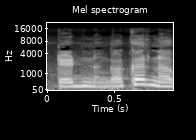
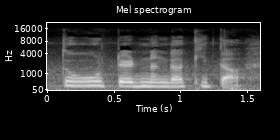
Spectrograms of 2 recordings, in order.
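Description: First: "ਢਿੱਡ ਨੰਗਾ ਕਰਨਾ" as the full dictionary phrase, ਕਰਨਾ falling; "ਢਿੱਡ ਨੰਗਾ ਕਰਨਾ" said carefully, the literal way; textbook form. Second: "ਤੂੰ ਢਿੱਡ ਨੰਗਾ ਕੀਤਾ" rattled off fast, stress on ਤੂੰ; "ਤੂੰ ਢਿੱਡ ਨੰਗਾ ਕੀਤਾ" quick, casual, the spoken way; colloquial Punjabi. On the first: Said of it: "that's not how we actually say it". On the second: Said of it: "We say". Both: Shown as a demonstration.

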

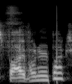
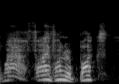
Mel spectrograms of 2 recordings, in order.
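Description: First: Said in the usual way. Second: Slow, softer stunned question; mock surprise. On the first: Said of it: "She says". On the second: Man repeating Mary Lou's price, slow mock shock. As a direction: let the price sink in slowly. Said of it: "He goes".

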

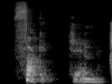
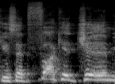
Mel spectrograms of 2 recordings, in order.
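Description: First: Softer, under-the-breath swear; quietly imitated exasperated curse; muttered curse. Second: Laughing imitation of her swearing; teasing playback. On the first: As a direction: mutter it to yourself in frustration. Woman swearing at husband quietly. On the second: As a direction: throw her words back at her playfully.

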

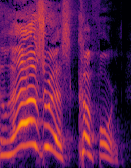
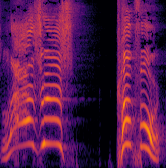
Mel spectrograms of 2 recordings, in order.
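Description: First: Big slow shout on the name, then easing down; preacher acting out a commanding call; crying out loudly. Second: High, loud commanding call, name stretched out; drawn-out preacher's shout of command; crying out loudly. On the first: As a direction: bellow the name, then drop to a firm command. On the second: Acted. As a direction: call the dead man out at full voice. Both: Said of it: "he cried out with a loud voice".

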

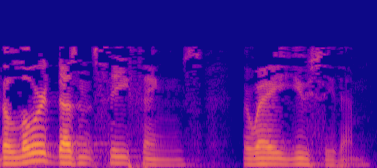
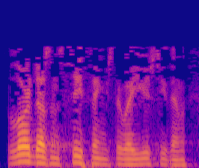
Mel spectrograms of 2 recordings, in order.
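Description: First: Slow and deliberate, spacing "The Lord doesn't see things"; slow reread. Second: Said in the usual way. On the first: Shown as a demonstration. Pastor rereads the verse slowly so it sinks in. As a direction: lean on each word, slowly. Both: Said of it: "Let's read that again".

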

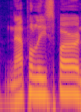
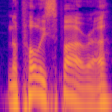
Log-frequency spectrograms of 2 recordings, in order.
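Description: First: Napoli as NAP-uh-lee, higher and questioning; alternative pronunciation. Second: Napoli with a long OH, na-POH-lee; trial pronunciation. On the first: Host second-guessing film title, Napoli as NAP-uh-lee. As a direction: stress the first syllable of Napoli, NAP-uh-lee. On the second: Host sounding out film title, Napoli as na-POH-lee. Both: Shown as a demonstration.

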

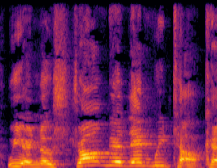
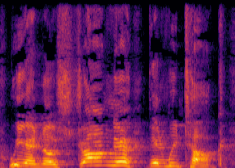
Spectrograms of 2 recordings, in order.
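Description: Both takes have the same delivery.

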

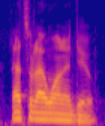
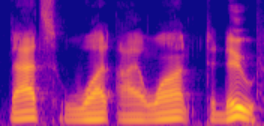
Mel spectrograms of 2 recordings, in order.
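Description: First: Said in the usual way. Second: Slow drawn-out. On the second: Shown as a demonstration.

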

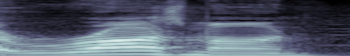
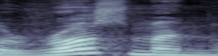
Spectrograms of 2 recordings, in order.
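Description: First: "Rossman" in an exaggerated American accent; fake gringo Rossman. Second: "Rossman" said simply, Spanish-style; just read "Rossman" naturally; plain Rossman. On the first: Mocking the teacher's fake accent on "Rossman". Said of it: "la señora es como que le hace". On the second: Shown as a demonstration. Speaker shows the natural way to say "Rossman". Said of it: "digo, "Rossman".

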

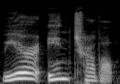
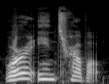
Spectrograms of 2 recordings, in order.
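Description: First: "We're" opened out as "wee-er", slow and clear; full WE'RE. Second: "We're" reduced to one syllable, sounding like "were". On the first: Teacher unpacking the contraction for learners, "We're" said as "wee-er". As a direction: pronounce "We're" fully with the "ee" heard. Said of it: "we'reですね". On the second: Teacher showing how the doctor's line sounds, "We're" heard as "were". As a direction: say "We're" as a quick "wer" before "in trouble". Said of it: "最初のwereと聞こえるところ". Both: Shown as a demonstration.

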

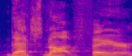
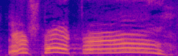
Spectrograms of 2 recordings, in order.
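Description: First: Sulky sibling protest; childish complaint. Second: Put-on high, slow, drawn-out kid's whine; whiny child's wail. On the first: Retold or imitated. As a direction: kid whining about fairness. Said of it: "That song's gonna get sung". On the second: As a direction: wail it like a child cheated by a sibling. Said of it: "over at the Cox house".

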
